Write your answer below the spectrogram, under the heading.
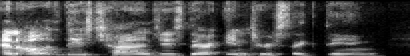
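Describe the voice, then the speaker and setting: A woman speaks with a Jamaican accent at a moderate pace. Her tone is bright and sharp. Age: 20s. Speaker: panelist. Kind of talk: panel discussion. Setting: online live stream.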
